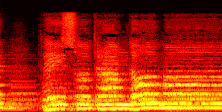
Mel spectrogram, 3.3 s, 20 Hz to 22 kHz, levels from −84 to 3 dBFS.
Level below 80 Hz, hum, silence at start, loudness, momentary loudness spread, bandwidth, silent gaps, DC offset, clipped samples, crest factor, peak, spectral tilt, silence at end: -56 dBFS; none; 0 s; -13 LUFS; 13 LU; 14 kHz; none; under 0.1%; under 0.1%; 12 dB; 0 dBFS; -7.5 dB/octave; 0 s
